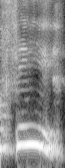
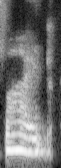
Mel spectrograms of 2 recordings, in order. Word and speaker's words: Feig: Oh, Paul Feig. Oh, I always thought it was Feig.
